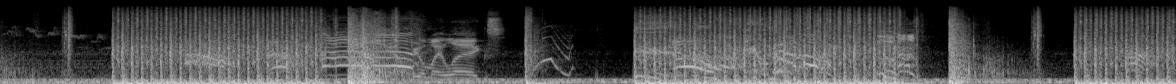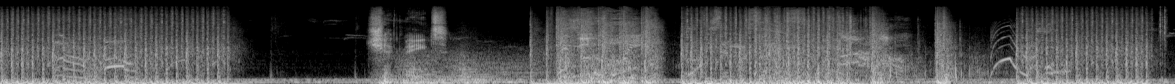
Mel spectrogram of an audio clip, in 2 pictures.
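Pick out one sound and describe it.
Guns fire in rapid bursts of shots.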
